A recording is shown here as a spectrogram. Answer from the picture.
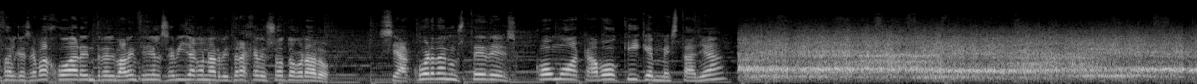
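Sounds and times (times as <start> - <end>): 
speech: 0.0 - 7.5
stadium crowd chanting for coach to leave: 7.4 - 11.9.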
